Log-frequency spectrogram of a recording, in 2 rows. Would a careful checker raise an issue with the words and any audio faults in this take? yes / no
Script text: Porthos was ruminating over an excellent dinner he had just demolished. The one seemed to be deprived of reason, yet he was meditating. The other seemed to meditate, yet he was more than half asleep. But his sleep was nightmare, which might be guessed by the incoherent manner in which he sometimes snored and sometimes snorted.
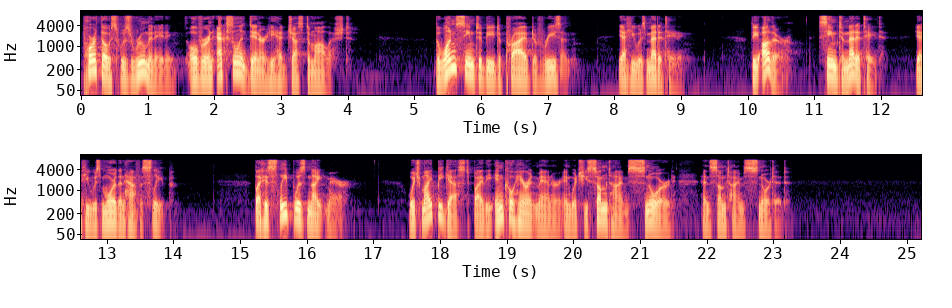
no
